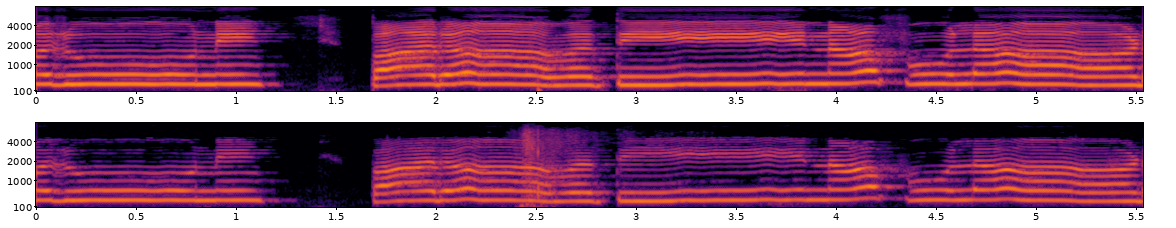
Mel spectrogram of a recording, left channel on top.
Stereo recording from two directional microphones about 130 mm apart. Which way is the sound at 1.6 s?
45° left (ahead or behind).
